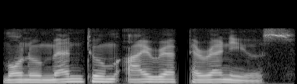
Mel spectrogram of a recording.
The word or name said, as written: monumentum aere perennius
